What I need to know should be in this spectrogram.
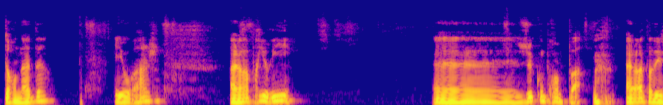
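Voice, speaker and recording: A man's voice: lowish voice, mellow. A man hosting a casual weather vlog from his computer, hesitant, with many fillers and restarts. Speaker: weather video host. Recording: dull lo-fi recording.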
